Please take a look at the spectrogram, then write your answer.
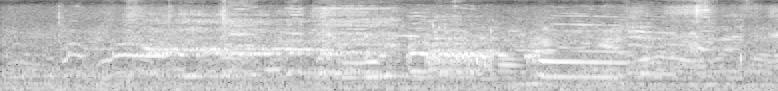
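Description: Country fowl at a Guntur Nallapadu market give clucks and short crowing calls over steady crowd noise, with people talking in the background.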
